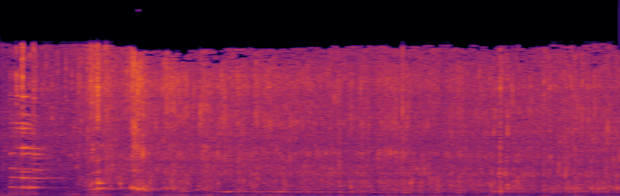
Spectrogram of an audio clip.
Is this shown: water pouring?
yes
